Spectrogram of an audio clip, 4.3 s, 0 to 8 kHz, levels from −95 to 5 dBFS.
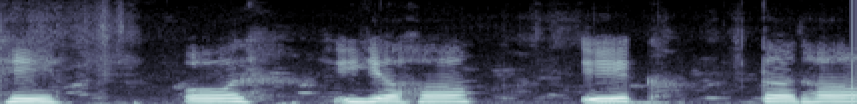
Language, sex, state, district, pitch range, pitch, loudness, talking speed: Hindi, female, Madhya Pradesh, Dhar, 225-240 Hz, 230 Hz, -13 LUFS, 70 wpm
